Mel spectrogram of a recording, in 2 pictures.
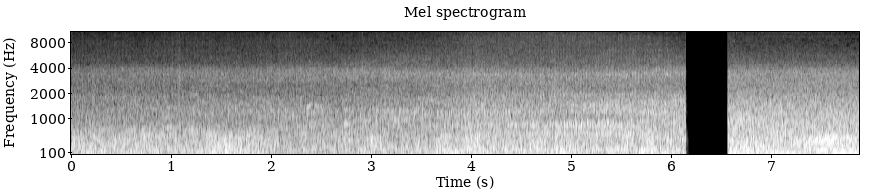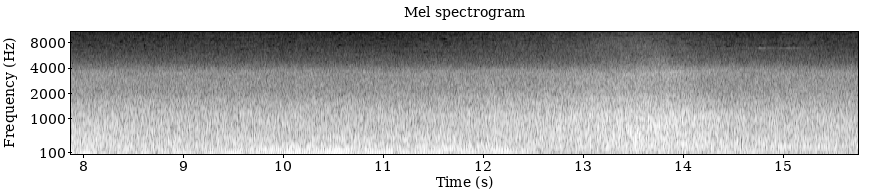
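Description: Town road traffic: cars driving by, broken by a brief total dropout about six seconds in. After it, a car engine's low hum stands out for several seconds, and another car passes near the end.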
